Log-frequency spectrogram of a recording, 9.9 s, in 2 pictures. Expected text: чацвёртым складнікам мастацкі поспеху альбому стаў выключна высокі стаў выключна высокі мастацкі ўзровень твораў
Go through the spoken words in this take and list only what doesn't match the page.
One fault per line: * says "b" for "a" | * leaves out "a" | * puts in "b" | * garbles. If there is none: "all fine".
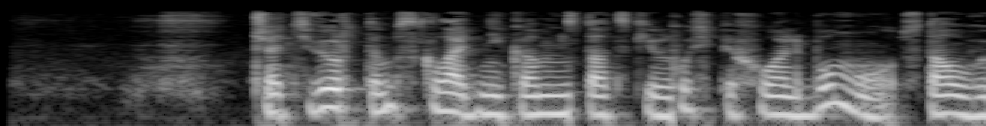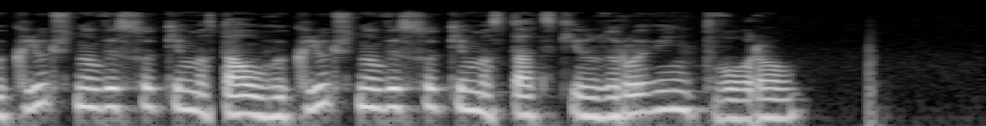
all fine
